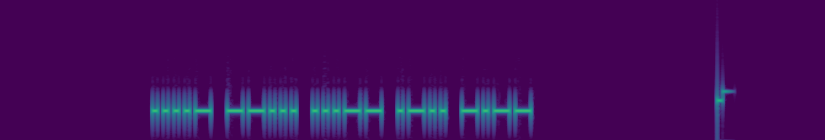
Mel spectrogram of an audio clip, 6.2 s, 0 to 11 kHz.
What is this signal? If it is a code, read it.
Morse code, heard as a keyed tone, about 30 wpm, 700 Hz. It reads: 473LY
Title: Code Groups - 5 Letter:Numbers - 30wpm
